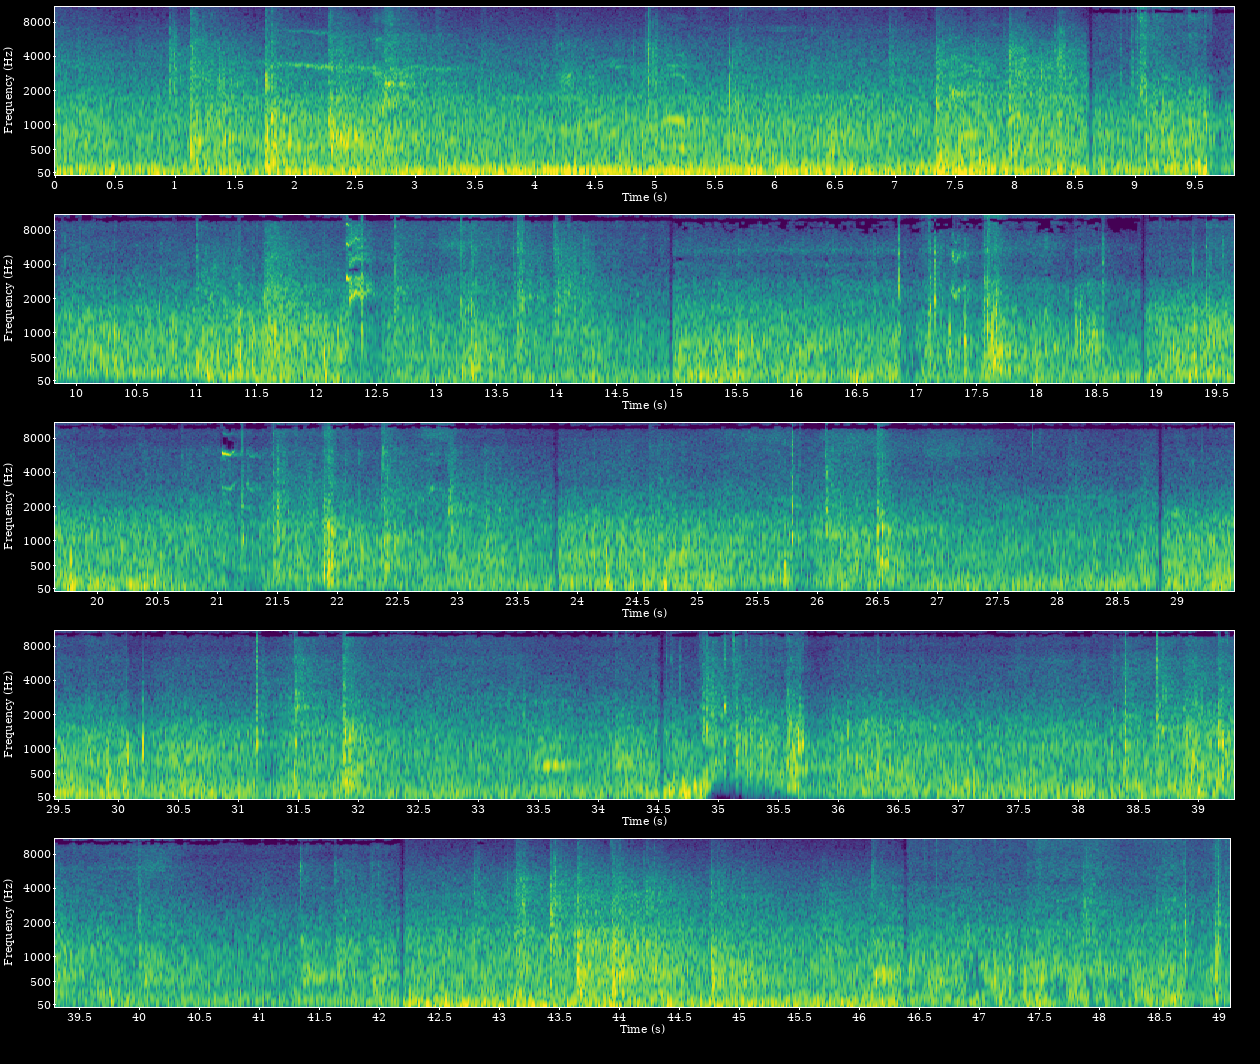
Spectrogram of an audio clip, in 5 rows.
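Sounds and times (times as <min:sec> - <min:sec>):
skateboard wheels rolling on concrete: 0:00.0 - 0:49.0
skateboards clacking on landing: 0:04.8 - 0:14.6, 0:41.2 - 0:49.0.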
